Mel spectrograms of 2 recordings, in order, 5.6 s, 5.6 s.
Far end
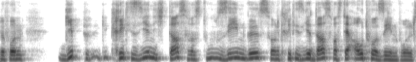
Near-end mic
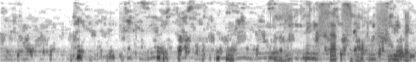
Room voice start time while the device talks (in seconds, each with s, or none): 3.6 s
